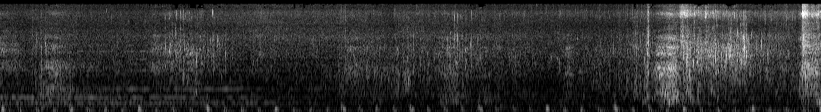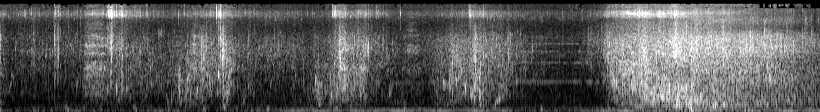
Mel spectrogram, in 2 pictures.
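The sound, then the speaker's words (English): Someone swimming in the sea: steady watery sloshing and lapping, building to a louder burst of splashing near the end. “What is she doing? I don't know. A morning swim?”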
